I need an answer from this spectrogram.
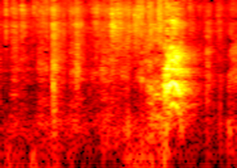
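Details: Patterdale Terriers running wild and chasing; one sharp bark rises out of panting and scuffling, with a Dutch-speaking voice in the background.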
